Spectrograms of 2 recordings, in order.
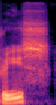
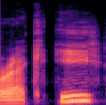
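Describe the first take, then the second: First: It is said as one syllable ending in s. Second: It is said as two syllables, k then ee. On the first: This is the speaker's own usual pronunciation. "I call it Reese" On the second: Other people say it this way. "or Rec E"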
